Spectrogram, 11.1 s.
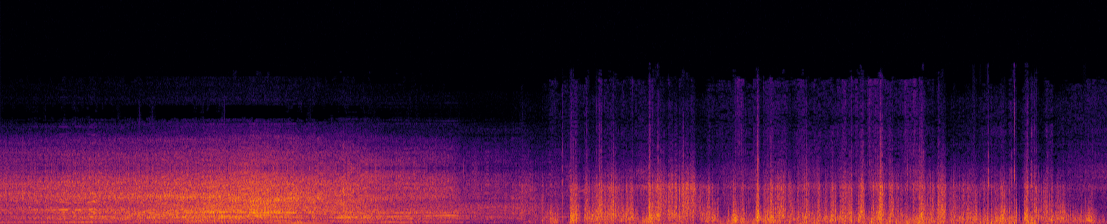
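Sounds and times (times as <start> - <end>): car engine revving hard: 0.0 - 6.3
wind buffeting the microphone: 5.2 - 11.0.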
